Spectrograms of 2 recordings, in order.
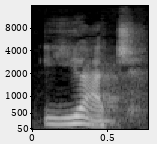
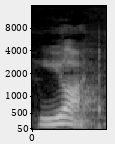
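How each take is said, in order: First: The word ends with a 'ch' sound. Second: The word ends with a 't' sound. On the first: The speaker calls it wrong. "पण हा चुकीचा उच्चार आहे" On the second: The speaker calls it right. "हा काय आहे बघा"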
